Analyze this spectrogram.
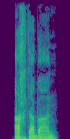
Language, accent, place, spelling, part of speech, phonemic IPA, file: German, Germany, Berlin, Achterbahn, noun, /ˈʔaxtɐˌbaːn/, De-Achterbahn.ogg
- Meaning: rollercoaster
